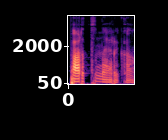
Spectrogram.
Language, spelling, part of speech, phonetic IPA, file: Polish, partnerka, noun, [partˈnɛrka], Pl-partnerka.ogg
